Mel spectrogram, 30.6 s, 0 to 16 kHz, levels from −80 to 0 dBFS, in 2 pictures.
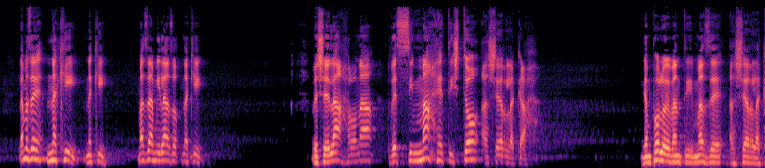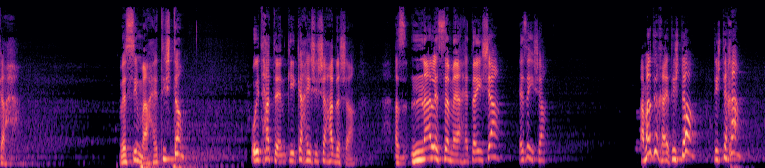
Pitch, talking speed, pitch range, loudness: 175 Hz, 90 wpm, 145-205 Hz, -16 LUFS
